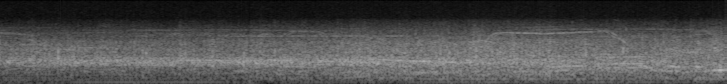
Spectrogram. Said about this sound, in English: The crowd seems to be getting more active here, waving hands more vigorously, more applause, more shouting.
